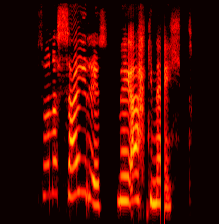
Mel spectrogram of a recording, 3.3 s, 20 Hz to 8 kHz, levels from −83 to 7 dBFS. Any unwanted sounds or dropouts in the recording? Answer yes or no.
yes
